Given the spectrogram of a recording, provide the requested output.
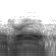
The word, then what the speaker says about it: Duran: That is, that's Duran Duran's Wall of Sound, isn't it? Oh. Phil Spector, Eat Your Heart Out. Duran. I think that's the pronunciation, isn't it? Duran. That's what the girls said outside EMI.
